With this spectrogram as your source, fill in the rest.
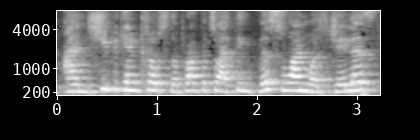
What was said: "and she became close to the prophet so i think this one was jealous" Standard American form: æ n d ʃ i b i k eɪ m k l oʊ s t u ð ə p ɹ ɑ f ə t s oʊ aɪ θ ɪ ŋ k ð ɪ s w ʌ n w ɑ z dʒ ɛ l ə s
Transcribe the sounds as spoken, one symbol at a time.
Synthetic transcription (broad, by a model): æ n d ʃ i b i k eɪ m k l oʊ s t u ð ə p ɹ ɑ p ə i s oʊ aɪ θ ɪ ŋ k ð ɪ s w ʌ n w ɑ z dʒ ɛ l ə s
